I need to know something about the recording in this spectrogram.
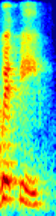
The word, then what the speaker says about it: Whitby: Abby I've been there did I say it right yeah Whitby I've been there there's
